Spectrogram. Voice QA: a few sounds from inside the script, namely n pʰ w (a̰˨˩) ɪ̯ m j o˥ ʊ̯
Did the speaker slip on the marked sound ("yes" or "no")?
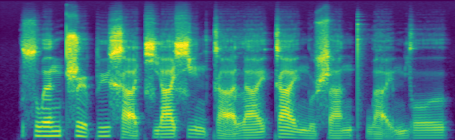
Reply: no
